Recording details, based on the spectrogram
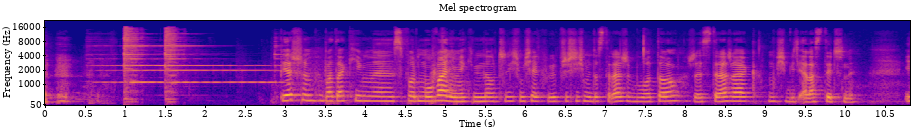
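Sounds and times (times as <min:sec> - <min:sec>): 
speech: 0:00.0 - 0:00.7, 0:02.9 - 0:10.6
commemorative bell struck at a fire station: 0:00.5 - 0:04.3.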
